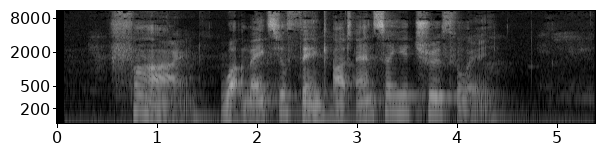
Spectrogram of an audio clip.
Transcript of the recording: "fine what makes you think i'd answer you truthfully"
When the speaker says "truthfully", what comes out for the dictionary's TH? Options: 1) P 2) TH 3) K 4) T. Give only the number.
2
